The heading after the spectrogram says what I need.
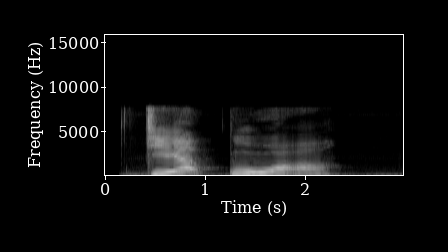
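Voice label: "jie2guo3", female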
